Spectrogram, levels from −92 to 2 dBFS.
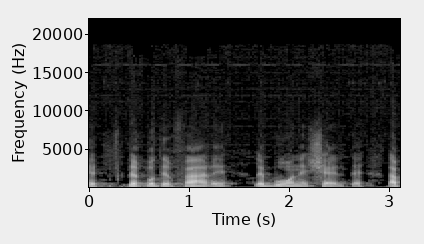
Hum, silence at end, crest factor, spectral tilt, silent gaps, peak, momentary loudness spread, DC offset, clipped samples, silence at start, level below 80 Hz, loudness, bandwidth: none; 0 s; 22 dB; -7 dB/octave; none; -4 dBFS; 9 LU; under 0.1%; under 0.1%; 0 s; -52 dBFS; -28 LUFS; 17.5 kHz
